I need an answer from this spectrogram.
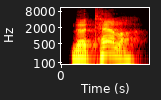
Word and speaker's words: Nutella: So a lot of people, they pronounce the nut part. How would you pronounce it if you pronounced it that way? Nutella.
